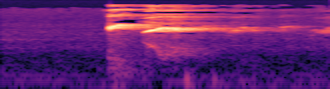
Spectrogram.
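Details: Red-whiskered bulbul, played to stimulate a male bird: a single loud, sharp whistled note sweeping downward, then holding a bright, slightly wavering tone that fades over about a second.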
